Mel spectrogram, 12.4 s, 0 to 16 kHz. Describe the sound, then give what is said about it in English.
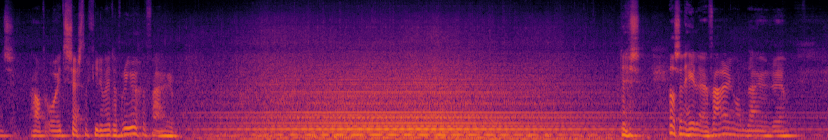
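An 18-ton motorboat with two 350-horsepower engines roars at about 60 kilometers per hour during trials, a loud, steady droning hum with rushing noise that swells and holds for several seconds, with people talking just before and after it. “In November, we started trials, which was, of course, a really big moment, because none of us had ever operated a boat at 60 kilometers per hour before.”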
